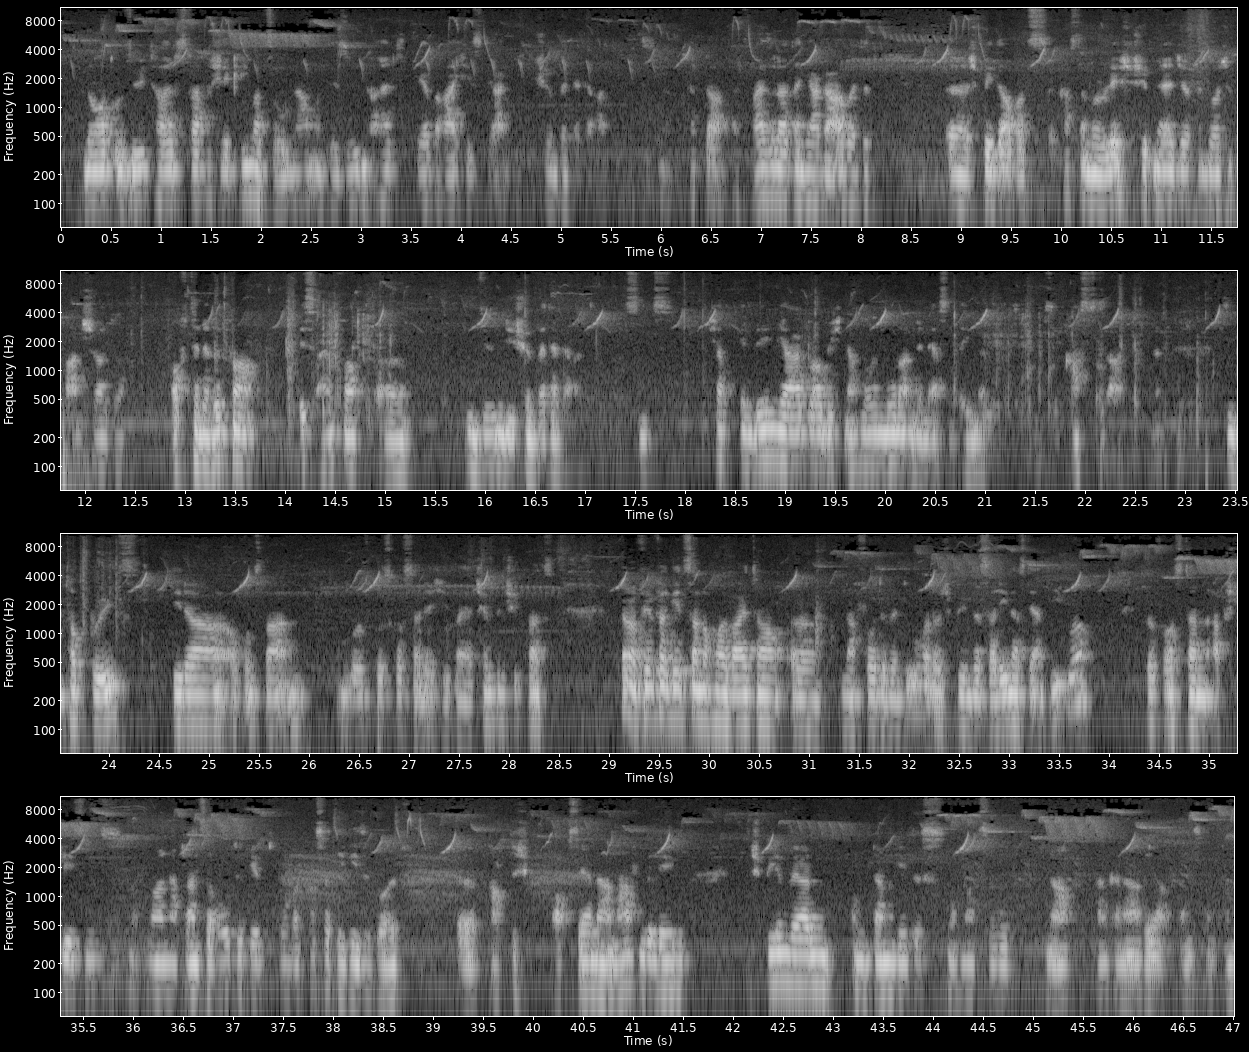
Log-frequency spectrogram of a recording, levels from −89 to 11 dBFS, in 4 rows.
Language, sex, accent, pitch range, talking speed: German, male, German, 105-120 Hz, 175 wpm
